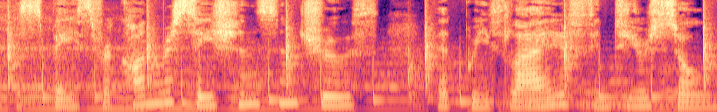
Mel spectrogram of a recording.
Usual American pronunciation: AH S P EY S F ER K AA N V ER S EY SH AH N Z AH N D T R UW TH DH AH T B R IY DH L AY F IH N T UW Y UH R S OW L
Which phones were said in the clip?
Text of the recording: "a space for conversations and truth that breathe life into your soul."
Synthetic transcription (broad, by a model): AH S P EY S F ER K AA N V ER S EY SH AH N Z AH N T R UW TH DH AH T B R IY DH L AY F IH N T UW Y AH R S OW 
